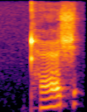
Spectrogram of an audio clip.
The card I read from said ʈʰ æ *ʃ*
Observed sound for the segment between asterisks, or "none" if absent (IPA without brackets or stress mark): ʃ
